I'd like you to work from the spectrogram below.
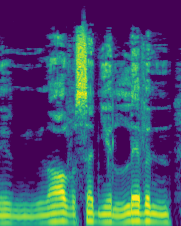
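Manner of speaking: ordinary talk, nothing marked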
